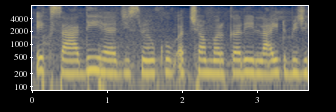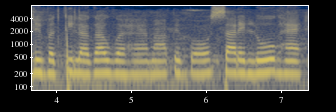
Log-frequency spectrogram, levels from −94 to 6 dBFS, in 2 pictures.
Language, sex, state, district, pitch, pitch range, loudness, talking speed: Hindi, female, Bihar, West Champaran, 210 Hz, 205-215 Hz, -15 LUFS, 155 wpm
